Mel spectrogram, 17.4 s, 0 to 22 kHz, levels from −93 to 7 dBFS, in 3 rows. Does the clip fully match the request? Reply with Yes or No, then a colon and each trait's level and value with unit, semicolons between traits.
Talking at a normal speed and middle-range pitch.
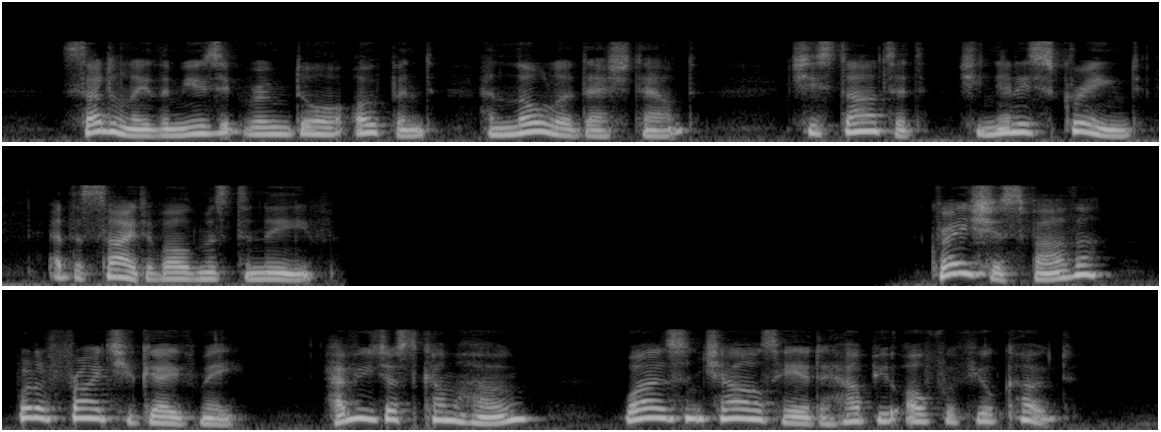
Yes: average, 160 wpm; medium, 175 Hz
